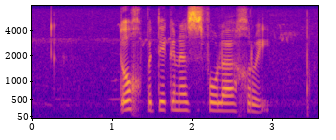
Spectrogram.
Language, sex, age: Afrikaans, female, 19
